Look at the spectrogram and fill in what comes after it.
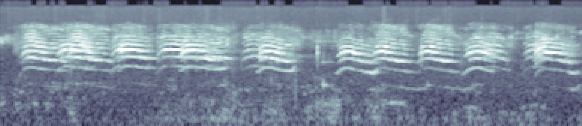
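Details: Persistent high meows from a cat, each one curving down in pitch, coming in quick groups with a short break near the middle. The setting is otherwise quiet.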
